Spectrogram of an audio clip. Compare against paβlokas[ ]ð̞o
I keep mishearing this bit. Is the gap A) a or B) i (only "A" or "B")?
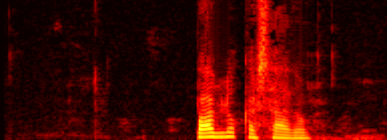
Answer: A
